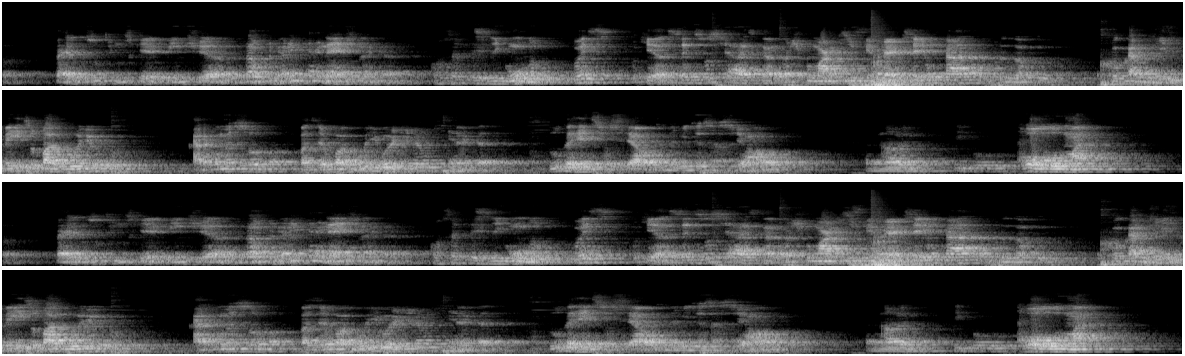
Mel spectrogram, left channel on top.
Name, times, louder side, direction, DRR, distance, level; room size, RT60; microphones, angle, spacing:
voice 1, 0.5-3.9 4.9-5.4 5.7-10.5 11.1-13.0 13.7-16.7 17.3-19.6 20.4-20.9 22.0-22.6, equal, 90° left, -2 dB, 0.6 m, -19 dB
voice 2, 4.3-5.0 8.3-8.5 11.3-12.0 18.8-19.4 20.6-21.0 21.3-22.2, right 1 dB, 65° right, 1 dB, 0.5 m, -27 dB
sound 1, 6.7-6.8 7.1-9.2 9.8-13.1 13.4-17.2 17.5-19.8 20.3-21.0 21.8-22.0, equal, 5° left, 0.5 m, -28 dB
3.3 x 2.6 x 2.2 m, 1.4 s
head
